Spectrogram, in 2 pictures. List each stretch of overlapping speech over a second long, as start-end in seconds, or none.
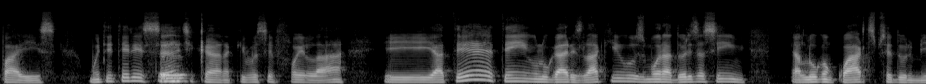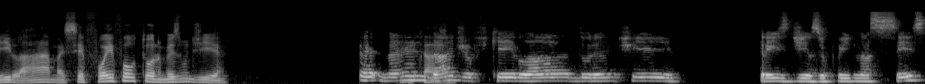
none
